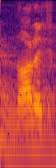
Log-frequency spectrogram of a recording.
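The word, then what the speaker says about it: knowledge: यहाँ पे के साइलेंट है, नॉलेज डी भी साइलेंट है, नॉलेज मैंने जैसे पहले कहा आध्यात्मिक ज्ञान एंड डिवाइन ग्रेस, जिसे हम बोलते दिव्य कृपा।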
